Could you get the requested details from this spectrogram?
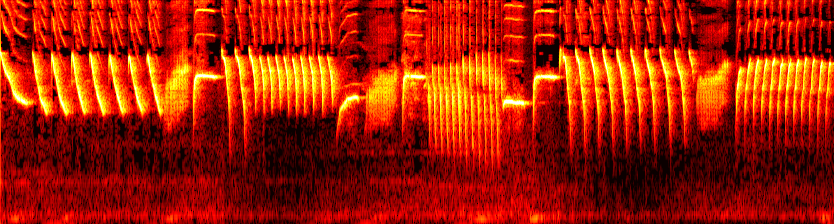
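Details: Canary in full song, meant to trigger singing in other canaries: fast repeated falling notes, dense rolling trills and short buzzy bursts, changing phrase every second or two.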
